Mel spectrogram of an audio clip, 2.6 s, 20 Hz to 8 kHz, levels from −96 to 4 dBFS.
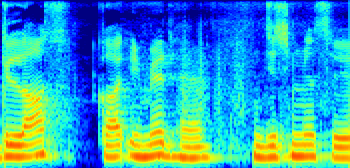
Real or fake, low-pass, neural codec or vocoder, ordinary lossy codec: real; none; none; none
